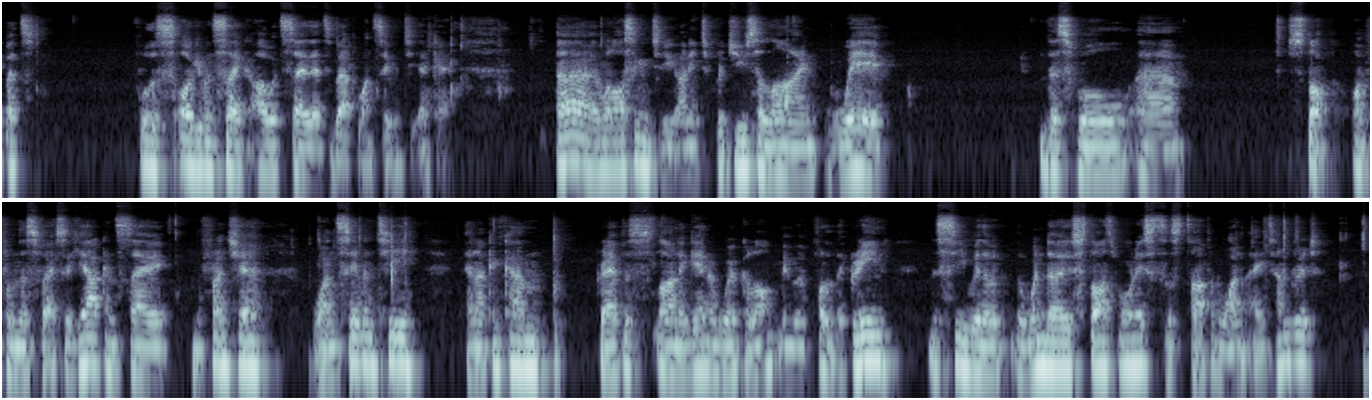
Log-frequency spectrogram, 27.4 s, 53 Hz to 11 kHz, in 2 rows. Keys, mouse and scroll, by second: 16.7 KP_1, 16.9 KP_7, 17.2 KP_0, 19.1 Escape, 25.5 KP_1, 25.9 KP_8, 26.2 KP_0.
